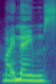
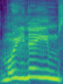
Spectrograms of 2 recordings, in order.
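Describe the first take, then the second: First: It is said in the speaker's natural voice. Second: It is said in a put-on character voice.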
